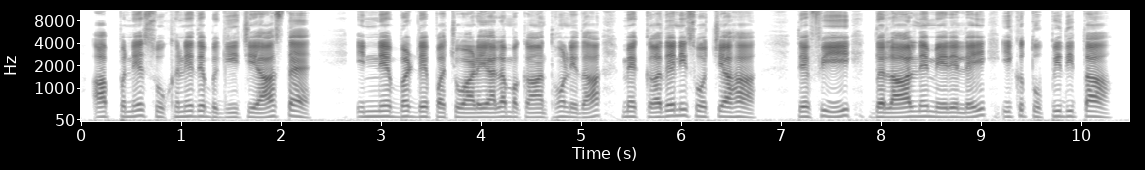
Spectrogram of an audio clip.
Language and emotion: Dogri, surprised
